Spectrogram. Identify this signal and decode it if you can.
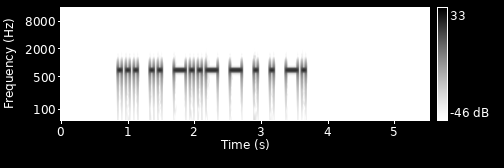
Morse code, heard as a keyed tone, about 20 wpm, 700 Hz. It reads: SIXTEEN
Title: 7 Letter Words - First 3 Letters Given - 20wpm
